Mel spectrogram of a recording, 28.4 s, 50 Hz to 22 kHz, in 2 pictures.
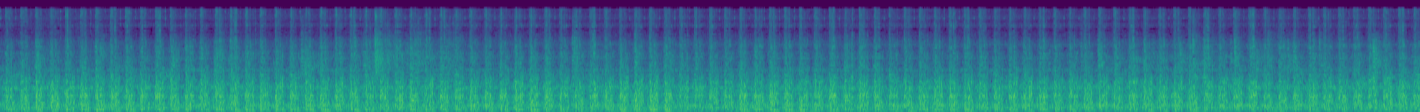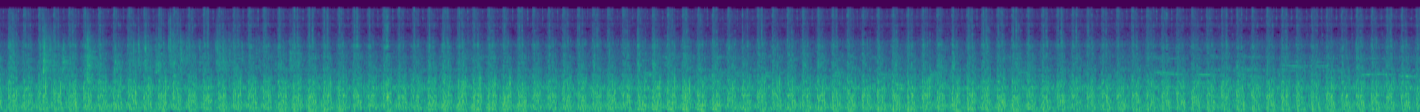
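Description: Brother SE425 embroidery machine stitching steadily, a fast, even needle rhythm as it sews out an embroidery design through quilted fabric in the hoop.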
